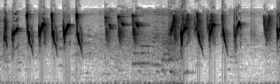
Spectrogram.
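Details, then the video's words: Bar-winged Prinia of the 'semi' type singing vigorously ('gacor'), played each morning so other birds reply: sharp high downslurred notes at about four per second, a brief softer pause, then the fast series resumes. "ciblek semi gacor, putar tiap PAGI agar ciblek semi ikut nyaut bunyi GACOR"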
